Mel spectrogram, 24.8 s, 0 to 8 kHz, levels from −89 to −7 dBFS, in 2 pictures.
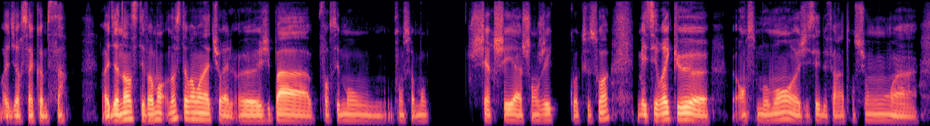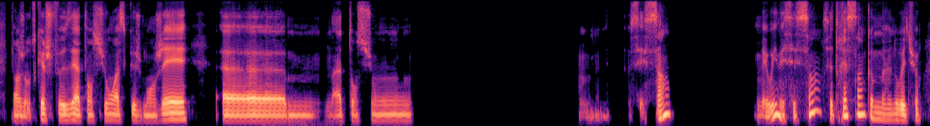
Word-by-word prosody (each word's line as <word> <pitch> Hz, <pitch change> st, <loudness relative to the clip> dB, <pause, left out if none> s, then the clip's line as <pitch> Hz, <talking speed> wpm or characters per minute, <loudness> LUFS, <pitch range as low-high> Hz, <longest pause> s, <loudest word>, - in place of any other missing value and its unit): On 80 Hz, -, -8 dB
va 80 Hz, -, -1 dB
dire 85 Hz, 0 st, -1 dB
ça -, -, +1 dB
comme -, -, -1 dB
ça. -, -, -5 dB, 0.5 s
On -, -, -3 dB
va -, -, +5 dB
dire 95 Hz, +1 st, +6 dB
non, 110 Hz, +3 st, +7 dB
c'était 115 Hz, 0 st, -2 dB
vraiment 105 Hz, +3 st, +2 dB
non, 115 Hz, +3 st, +1 dB
c'était 125 Hz, -2 st, +1 dB
vraiment 110 Hz, -1 st, +5 dB
naturel, 90 Hz, -5 st, +1 dB
heu, 90 Hz, -1 st, +3 dB
j'ai 90 Hz, +2 st, -6 dB
pas 90 Hz, -3 st, +5 dB
forcément, 95 Hz, -1 st, -5 dB, 0.3 s
consciemment 90 Hz, 0 st, -7 dB, 0.6 s
cherché 100 Hz, 0 st, 0 dB
à 90 Hz, -2 st, +2 dB
changer 95 Hz, +2 st, -4 dB, 0.2 s
quoi 85 Hz, -, -5 dB
que -, -, -13 dB
ce 90 Hz, -, -9 dB
soit. 115 Hz, +8 st, 0 dB, 0.4 s
Mais 95 Hz, -, +1 dB
c'est 100 Hz, -, +1 dB
vrai 110 Hz, +3 st, +5 dB
que, 110 Hz, -, -1 dB
heu, 95 Hz, -6 st, +6 dB, 0.4 s
en -, -, -5 dB
ce -, -, -8 dB
moment, 100 Hz, +2 st, 0 dB
heu, -, -, 0 dB
j'essaie 85 Hz, +4 st, -5 dB
de 85 Hz, -, -8 dB
faire 85 Hz, -1 st, -7 dB
attention 95 Hz, +2 st, -7 dB
à 80 Hz, -2 st, -5 dB, 0.4 s
enfin 90 Hz, -, -1 dB
je 85 Hz, -, -3 dB
en -, -, -6 dB
tout -, -, -12 dB
cas 105 Hz, -, +1 dB
je 100 Hz, -, -1 dB
faisais 95 Hz, +2 st, +1 dB
attention 95 Hz, +2 st, -1 dB
à 90 Hz, -, +2 dB
ce 90 Hz, -, -4 dB
que 95 Hz, -, -4 dB
je 85 Hz, -, -9 dB
mangeais, 105 Hz, +6 st, +3 dB, 0.4 s
hem 85 Hz, 0 st, +3 dB, 0.2 s
attention 95 Hz, +2 st, -6 dB, 2.9 s
C'est -, -, -8 dB
sain! 190 Hz, +3 st, +2 dB, 1.1 s
Mais -, -, -5 dB
oui, -, -, +3 dB
mais -, -, +2 dB
c'est -, -, -5 dB
sain. 225 Hz, +6 st, 0 dB
C'est -, -, -5 dB
très 160 Hz, -, +1 dB
sain 185 Hz, +3 st, +2 dB
comme, 110 Hz, -, -3 dB
heu, 100 Hz, 0 st, -4 dB
nourriture, 95 Hz, -2 st, 0 dB
95 Hz, 170 wpm, -23 LUFS, 85-100 Hz, 2.9 s, non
